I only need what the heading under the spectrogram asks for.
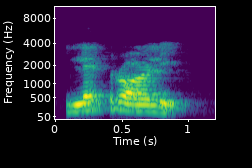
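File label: "elektrolit", Malay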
